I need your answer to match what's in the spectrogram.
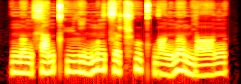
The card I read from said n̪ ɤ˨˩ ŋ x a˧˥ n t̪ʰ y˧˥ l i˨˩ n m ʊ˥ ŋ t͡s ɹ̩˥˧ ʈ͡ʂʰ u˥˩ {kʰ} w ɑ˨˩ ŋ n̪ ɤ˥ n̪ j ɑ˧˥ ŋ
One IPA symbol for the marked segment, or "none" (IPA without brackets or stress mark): kʰ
